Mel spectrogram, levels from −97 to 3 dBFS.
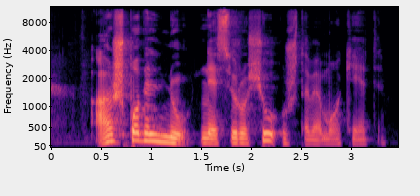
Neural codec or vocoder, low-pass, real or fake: none; 10.8 kHz; real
